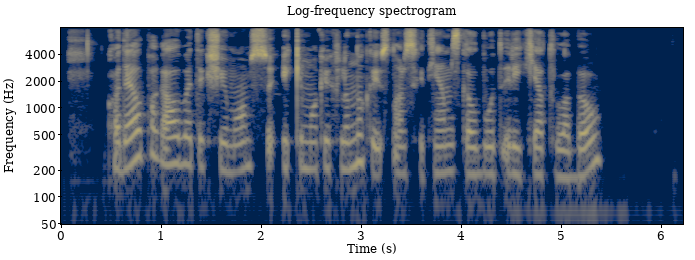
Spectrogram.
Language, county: Lithuanian, Kaunas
